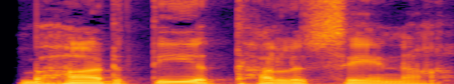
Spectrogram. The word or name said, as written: थल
